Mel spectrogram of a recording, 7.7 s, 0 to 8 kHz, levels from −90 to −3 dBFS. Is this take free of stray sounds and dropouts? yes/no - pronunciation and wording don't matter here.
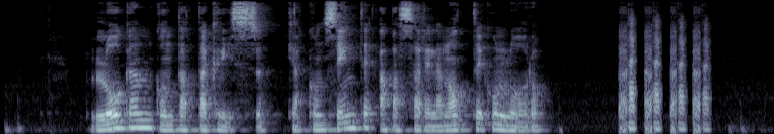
no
